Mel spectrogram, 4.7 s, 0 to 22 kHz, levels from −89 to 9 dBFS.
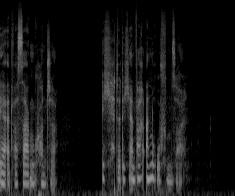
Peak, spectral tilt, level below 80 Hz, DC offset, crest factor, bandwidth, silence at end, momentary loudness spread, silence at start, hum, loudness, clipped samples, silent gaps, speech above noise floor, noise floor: -18 dBFS; -3 dB/octave; -68 dBFS; under 0.1%; 24 dB; over 20 kHz; 0.95 s; 14 LU; 0 s; none; -39 LUFS; under 0.1%; none; 38 dB; -78 dBFS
